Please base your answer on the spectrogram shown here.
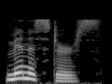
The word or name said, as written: minister's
